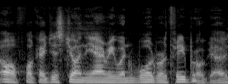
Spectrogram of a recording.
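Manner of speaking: ordinary delivery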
